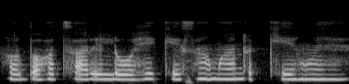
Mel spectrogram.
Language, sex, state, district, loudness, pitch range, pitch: Hindi, female, Uttar Pradesh, Lalitpur, -21 LUFS, 235-250 Hz, 240 Hz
